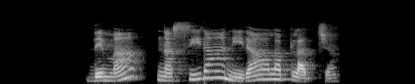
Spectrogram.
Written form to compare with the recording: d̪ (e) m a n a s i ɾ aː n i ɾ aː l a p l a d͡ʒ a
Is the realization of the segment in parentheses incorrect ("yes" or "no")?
no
